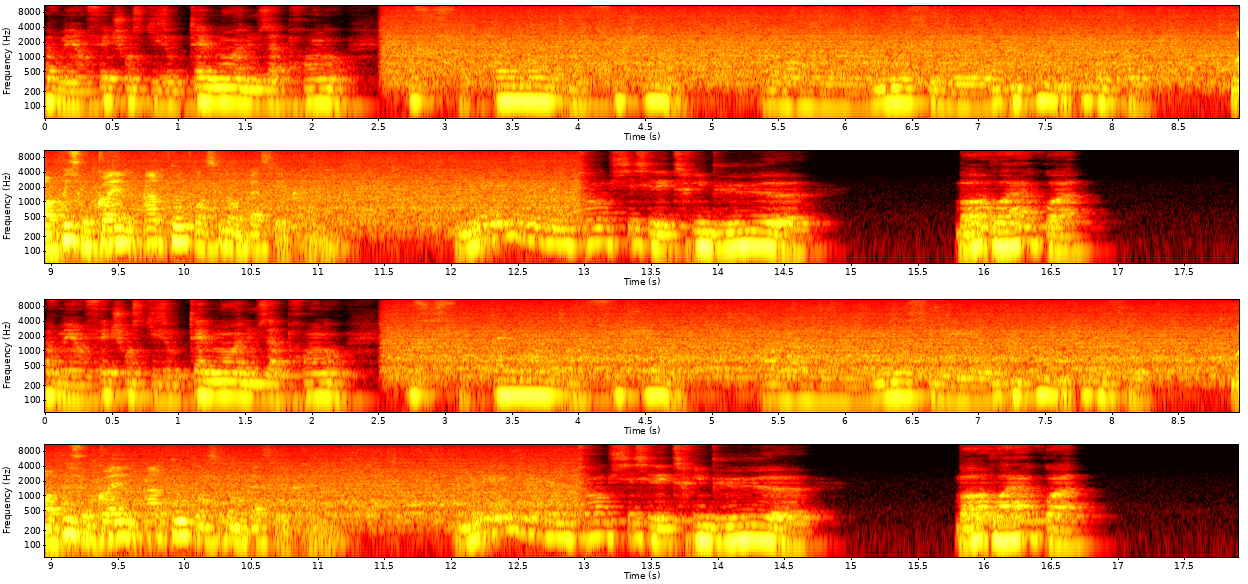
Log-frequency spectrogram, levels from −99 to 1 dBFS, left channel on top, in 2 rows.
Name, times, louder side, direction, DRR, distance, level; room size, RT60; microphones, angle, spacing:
voice 1, 0.0-4.8 5.3-8.3 12.0-14.7 15.8-16.6, equal, 45° right, 1.3 m, -26 dB
sound 1, 2.5-13.0, left 1 dB, 10° left, 0.5 m, -29 dB
voice 2, 8.9-11.2, left 3 dB, 85° left, 0.5 m, -21 dB
2.7 x 2.2 x 4.0 m
head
